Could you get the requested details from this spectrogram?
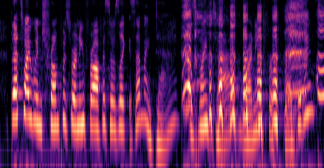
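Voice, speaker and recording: An animated woman talks very fast with an American accent, her high voice making very wide pitch swings. Noticeable background noise sits behind her. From Texas. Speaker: talk show host. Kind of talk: casual chat.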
